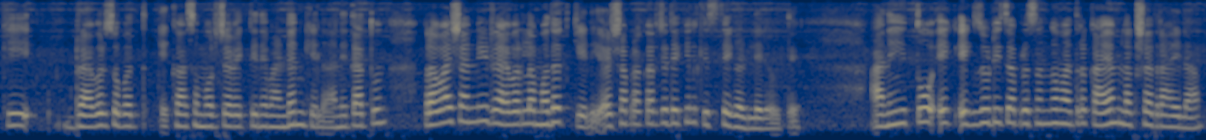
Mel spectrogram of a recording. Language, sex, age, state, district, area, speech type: Marathi, female, 18-30, Maharashtra, Sindhudurg, rural, spontaneous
